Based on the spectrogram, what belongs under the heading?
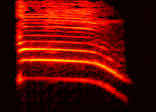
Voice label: announcer says goal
